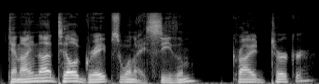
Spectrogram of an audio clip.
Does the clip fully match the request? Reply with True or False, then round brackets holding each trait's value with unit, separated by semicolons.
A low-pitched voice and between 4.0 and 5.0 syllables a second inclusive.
True (120 Hz; 4.8 syllables/s)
